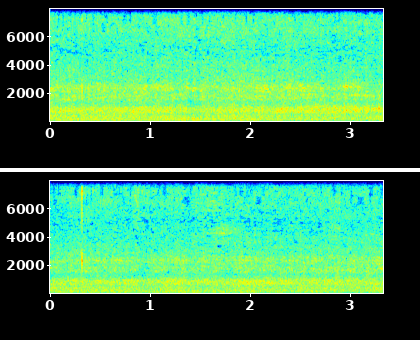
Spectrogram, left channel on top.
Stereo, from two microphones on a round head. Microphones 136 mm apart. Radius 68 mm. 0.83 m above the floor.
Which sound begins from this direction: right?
A finger snap, at 0.3 s.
